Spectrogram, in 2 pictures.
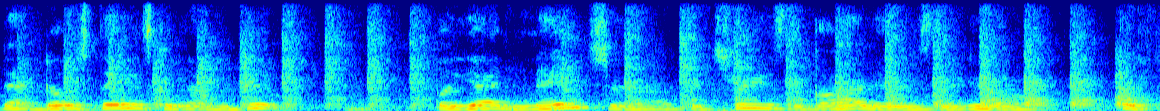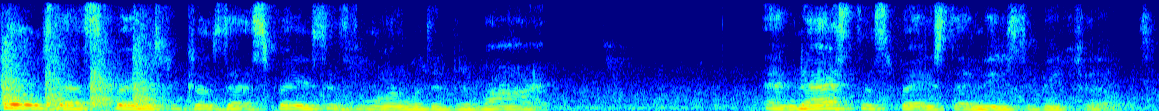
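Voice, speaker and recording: With music in the background and audible room echo, a woman speaks at a moderate pace in a medium pitch with ordinary pitch variation. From United States. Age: 50s. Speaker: home design and wellness YouTuber. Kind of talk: casual livestream Q&A.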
